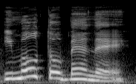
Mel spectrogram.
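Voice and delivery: loud hammed-up Italian; loud mock Italian. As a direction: belt out mock Italian, slowly. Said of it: "Do I at least have the accent?".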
